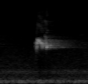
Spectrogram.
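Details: Single short, loud whistled note from a red-whiskered bulbul kept for contest singing practice, slurring slightly downward and fading out, over a low steady hum.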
